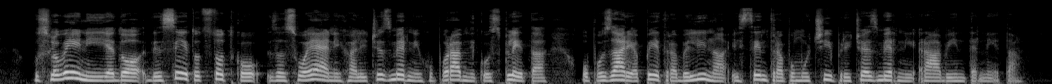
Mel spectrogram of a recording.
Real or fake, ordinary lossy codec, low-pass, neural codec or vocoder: fake; AAC, 48 kbps; 14.4 kHz; vocoder, 48 kHz, 128 mel bands, Vocos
